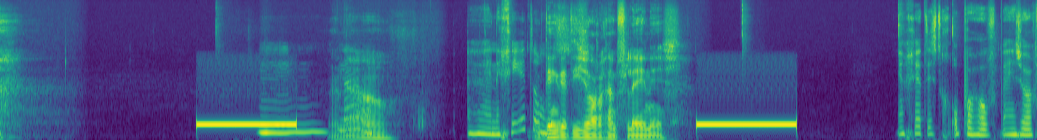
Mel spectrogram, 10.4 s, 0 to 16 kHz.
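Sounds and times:
telephone ringing tone while calling: 2.0 - 2.6, 7.0 - 8.0
speech: 2.6 - 4.0, 5.0 - 6.9, 9.0 - 10.3.

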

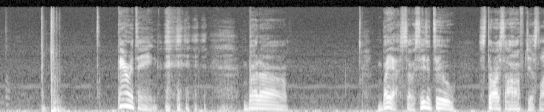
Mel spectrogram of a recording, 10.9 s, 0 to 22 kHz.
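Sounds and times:
door swinging shut with a solid thunk: 0.8 - 1.4
speech: 2.4 - 4.2, 4.9 - 5.8, 7.6 - 10.8.

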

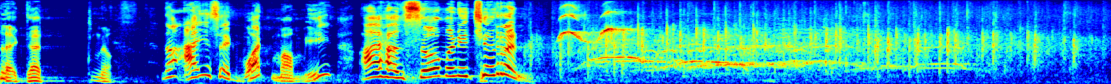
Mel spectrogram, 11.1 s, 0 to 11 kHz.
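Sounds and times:
speech: 0.0 - 6.0
crowd applauding: 5.3 - 11.0.

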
